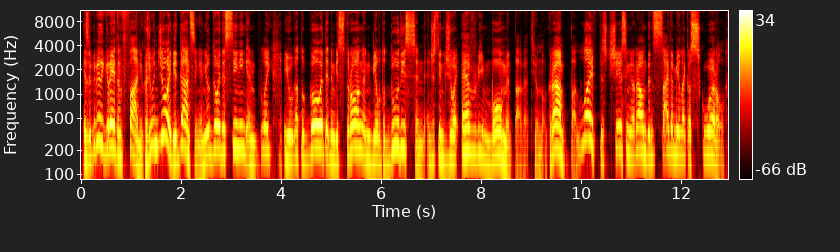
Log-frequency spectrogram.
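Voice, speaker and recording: A man's voice: a little high, very animated, brisk, hardly any pauses, no room sound, studio quality, voice pushed up. A man playing a retired Russian ballet dancer in a thick put-on Russian accent, speaking in boisterous broken English. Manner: boisterous, broken-grammar stage lines.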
